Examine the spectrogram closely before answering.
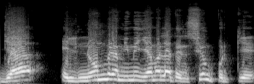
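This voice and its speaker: A man's dark, mellow voice at a moderate pace. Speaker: moderator. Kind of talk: interview.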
